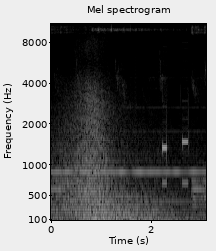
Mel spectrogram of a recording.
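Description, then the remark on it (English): Two short telephone keypad tones beep in quick succession near the end as a phone call is dialed, each a crisp dual-pitched chirp, heard over a steady background hiss and low rumble. “When Vance calls Piper to check on her, the answering machine picks up instead.”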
